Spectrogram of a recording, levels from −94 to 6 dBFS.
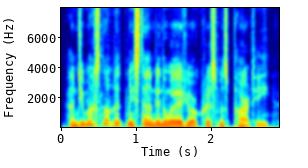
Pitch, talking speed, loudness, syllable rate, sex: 155 Hz, 290 wpm, -15 LUFS, 6.1 syllables/s, male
